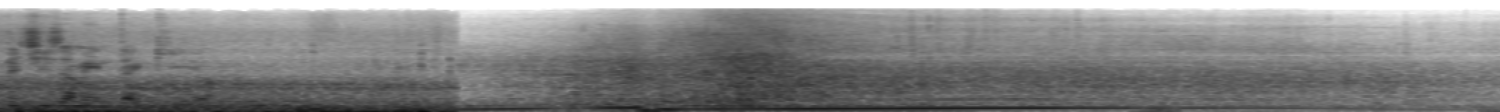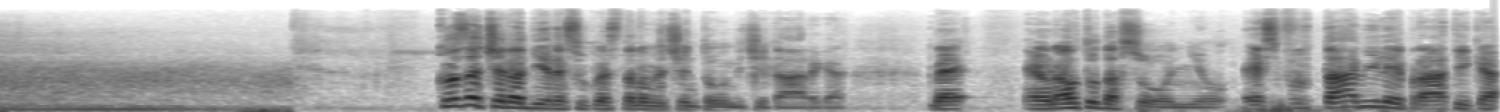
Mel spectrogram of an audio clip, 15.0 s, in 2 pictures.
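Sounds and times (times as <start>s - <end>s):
car engine accelerating: 0.0s - 9.0s
wind and road rumble: 0.0s - 9.0s.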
